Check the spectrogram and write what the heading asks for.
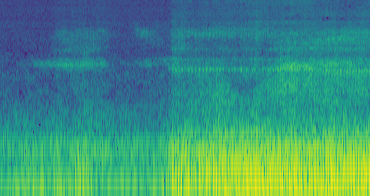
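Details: Boerboel dog born with a larger-than-average tongue, which makes it a heavy snorer: a deep, continuous rumbling snore during sleep that grows louder in the second half.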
